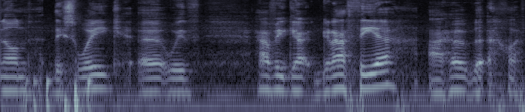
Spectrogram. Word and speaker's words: Gracia: pronouncing his name right A lot of people are not even spelling it right let alone pronouncing it right I I will be the first to admit that I butchered his name I thought it was Garcia and I didn't really spot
